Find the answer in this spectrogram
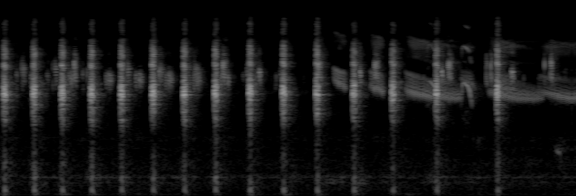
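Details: Wild King Rail in Mallory Swamp, Florida, calling persistently on a spring morning; a fast series of harsh, dry 'kek' notes, about three per second, steady then breaking into looser notes, with a faint low hum behind.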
